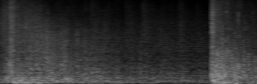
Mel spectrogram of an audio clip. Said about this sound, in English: The pirate's cannonball missed the ship but hit a tall rock face. Exploded rock chunks rained down on Charlotte's ship.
